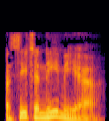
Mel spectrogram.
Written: acetonemia

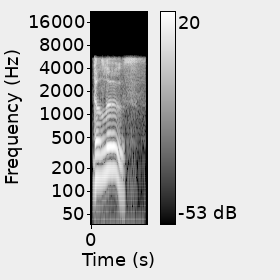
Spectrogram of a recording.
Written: Duluth

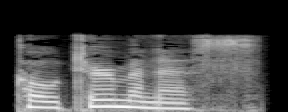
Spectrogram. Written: coterminously

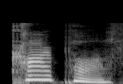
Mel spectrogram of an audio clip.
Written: karpov

